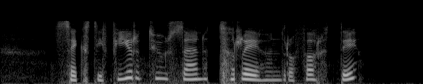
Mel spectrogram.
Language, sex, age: Norwegian, female, 44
